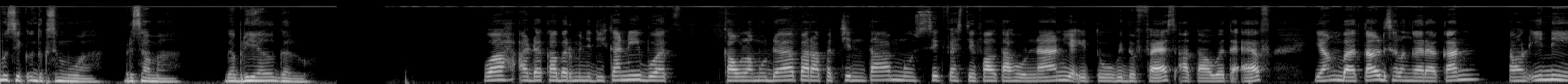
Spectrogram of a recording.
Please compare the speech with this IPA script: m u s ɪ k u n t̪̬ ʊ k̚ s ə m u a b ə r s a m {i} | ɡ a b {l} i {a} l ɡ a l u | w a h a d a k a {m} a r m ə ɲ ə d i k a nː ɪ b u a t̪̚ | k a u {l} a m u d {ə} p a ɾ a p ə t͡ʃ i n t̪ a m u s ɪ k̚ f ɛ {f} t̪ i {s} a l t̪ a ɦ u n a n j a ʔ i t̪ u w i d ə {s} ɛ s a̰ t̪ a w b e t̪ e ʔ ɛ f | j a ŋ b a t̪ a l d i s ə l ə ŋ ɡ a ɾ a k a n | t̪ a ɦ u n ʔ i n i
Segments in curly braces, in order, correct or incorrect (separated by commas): incorrect, incorrect, incorrect, incorrect, correct, incorrect, incorrect, incorrect, incorrect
